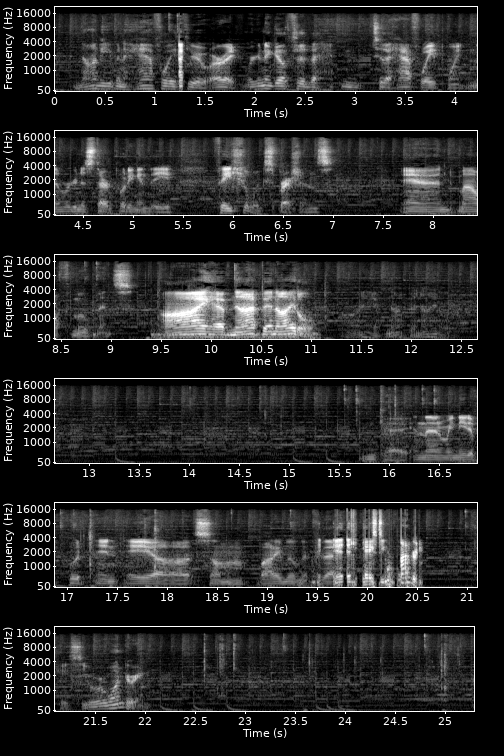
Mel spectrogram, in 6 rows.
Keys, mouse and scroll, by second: 1.2 click, 8.8 click, 9.3 space, 13.4-13.8 scroll down 4, 15.6 right click, 16.4 shift+right click, 17.8 KP_0, 19.3-21.0 drag, 23.4-24.9 shift+drag.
